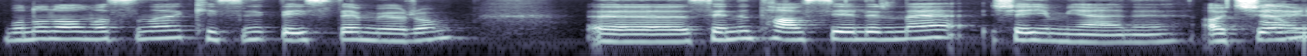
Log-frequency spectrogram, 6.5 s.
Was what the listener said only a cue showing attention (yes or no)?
no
